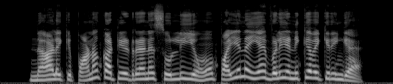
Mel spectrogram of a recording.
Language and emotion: Tamil, angry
